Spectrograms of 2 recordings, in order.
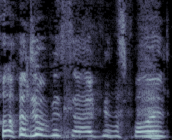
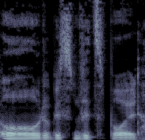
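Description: First: It sounds amused and fond. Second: It sounds sarcastic and annoyed.

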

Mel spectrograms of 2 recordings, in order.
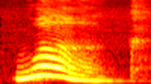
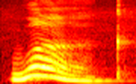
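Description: No difference in how they are said.

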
